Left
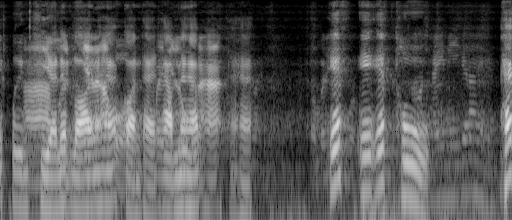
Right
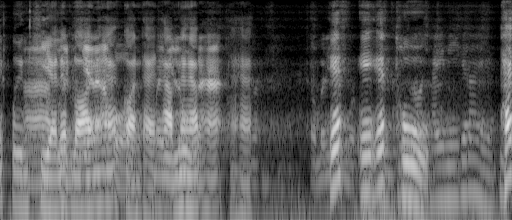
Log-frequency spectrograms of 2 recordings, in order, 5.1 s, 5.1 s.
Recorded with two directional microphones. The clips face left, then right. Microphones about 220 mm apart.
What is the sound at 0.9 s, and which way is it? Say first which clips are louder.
Speech: even; 20° right (ahead or behind).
